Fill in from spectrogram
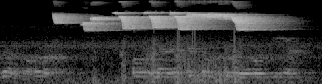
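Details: Yellow goldfinch singing: a loud, high, rapid run of bright twittering and buzzy notes lasting over two seconds, falling slightly at the end, over a low background murmur of voices.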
